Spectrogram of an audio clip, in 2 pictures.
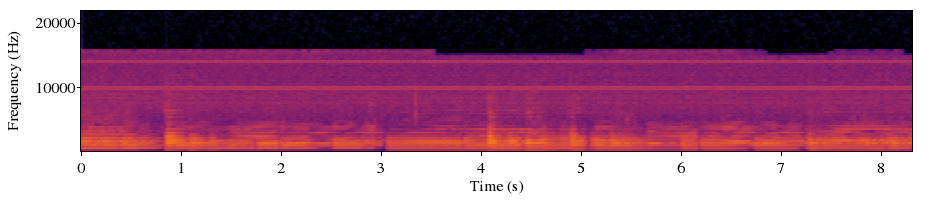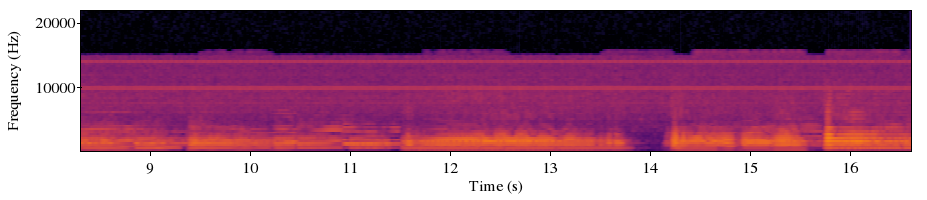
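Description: A wind trio of trumpet, clarinet and bassoon playing a piece together in held, chord-like notes. There is a short break about two seconds before the end, after which quicker notes follow.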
